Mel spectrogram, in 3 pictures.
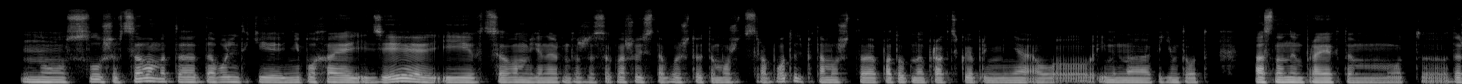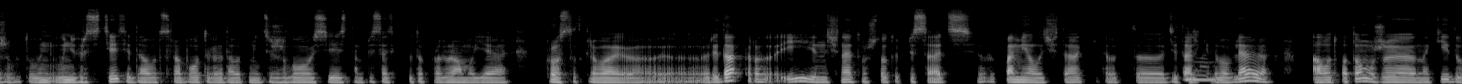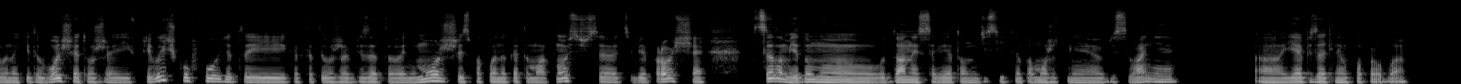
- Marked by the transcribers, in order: none
- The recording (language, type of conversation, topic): Russian, advice, Как мне справиться с творческим беспорядком и прокрастинацией?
